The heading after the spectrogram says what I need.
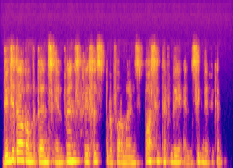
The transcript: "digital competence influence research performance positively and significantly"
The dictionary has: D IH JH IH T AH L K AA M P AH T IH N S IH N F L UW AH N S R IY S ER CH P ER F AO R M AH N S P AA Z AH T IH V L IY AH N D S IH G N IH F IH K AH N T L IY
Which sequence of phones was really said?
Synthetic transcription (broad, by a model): D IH JH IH T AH L K AA M P AH T IH N S IH N F L UW AH N S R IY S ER S P ER F AO R M AH N S P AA S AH T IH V L IY AH N D S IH G N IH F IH K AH N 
